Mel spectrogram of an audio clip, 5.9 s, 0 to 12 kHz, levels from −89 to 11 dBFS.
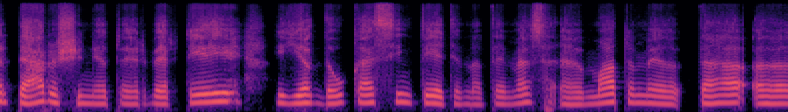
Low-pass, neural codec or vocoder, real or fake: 10.8 kHz; codec, 16 kHz in and 24 kHz out, 0.6 kbps, FocalCodec, streaming, 4096 codes; fake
